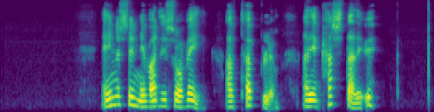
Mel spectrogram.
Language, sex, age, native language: Icelandic, female, 60-69, Icelandic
